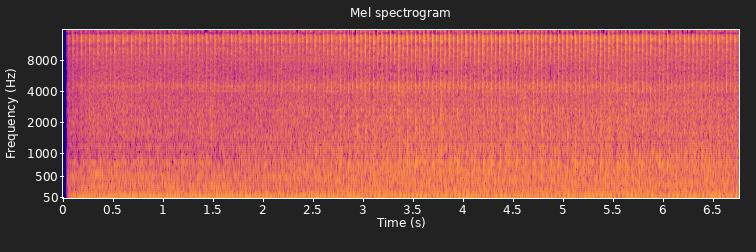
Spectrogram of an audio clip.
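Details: BMW E46 with N42B20A engine at idle: quick fairly even tapping about four times a second over engine hum; owner unsure whether it is a problem or normal.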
